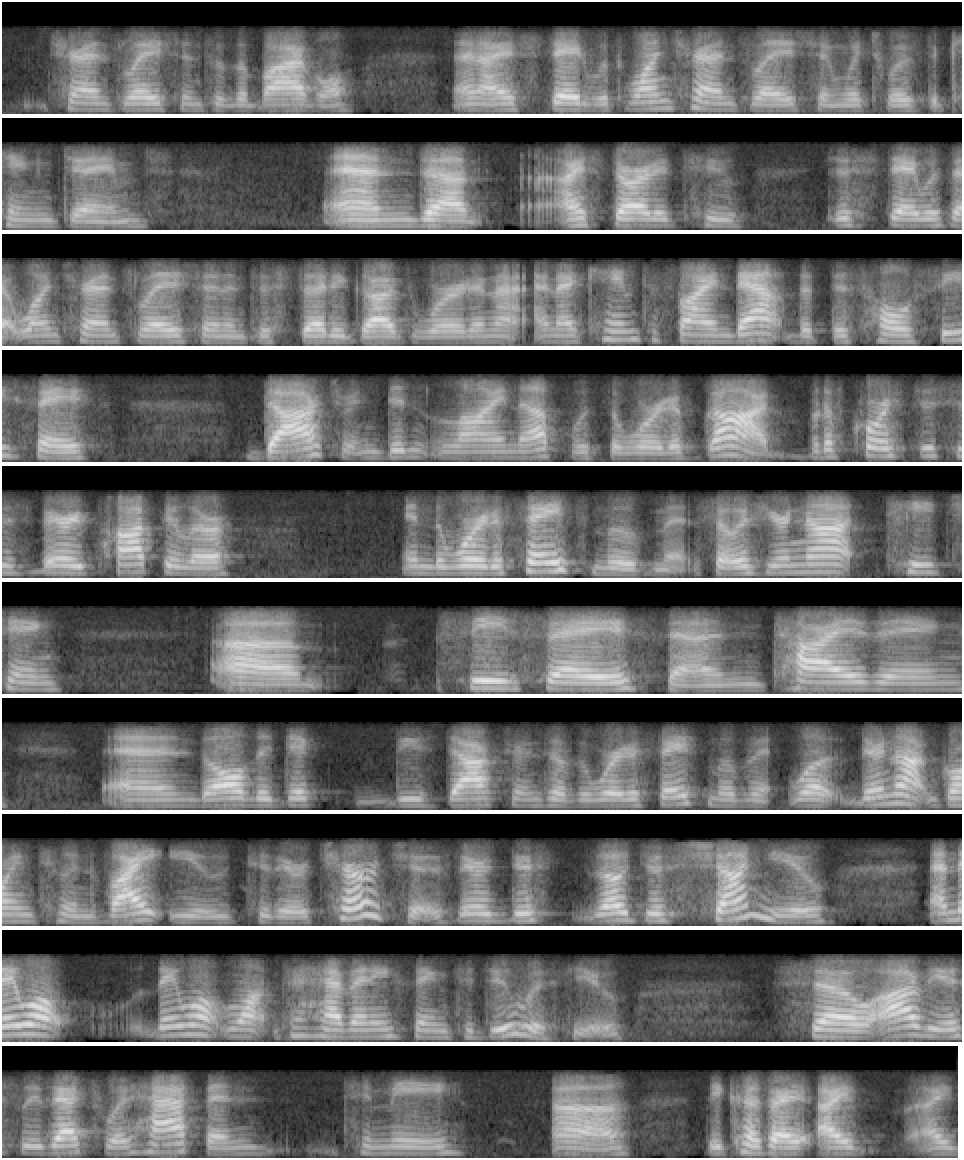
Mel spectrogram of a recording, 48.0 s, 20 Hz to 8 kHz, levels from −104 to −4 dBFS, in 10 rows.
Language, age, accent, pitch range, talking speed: English, 60-79, American, 155-185 Hz, 160 wpm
